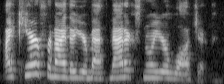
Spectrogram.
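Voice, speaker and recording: A woman voicing a dejected, high-voiced woodcutter father. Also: lively intonation, fairly quick, sharp tone. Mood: grumbling, resigned. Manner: dejected, protesting. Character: dejected, grumbling woodcutter father, reluctant and tender-hearted. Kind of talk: storybook character reading.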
